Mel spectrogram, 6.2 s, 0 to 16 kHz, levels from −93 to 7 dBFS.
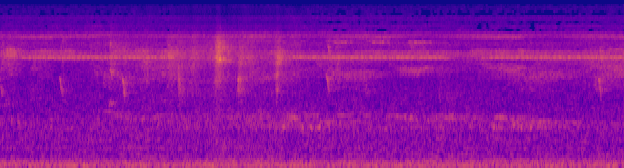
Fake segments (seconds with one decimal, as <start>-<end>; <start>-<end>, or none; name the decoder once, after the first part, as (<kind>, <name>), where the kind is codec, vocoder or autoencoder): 1.7-3.0 (autoencoder, DAC-VAE)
